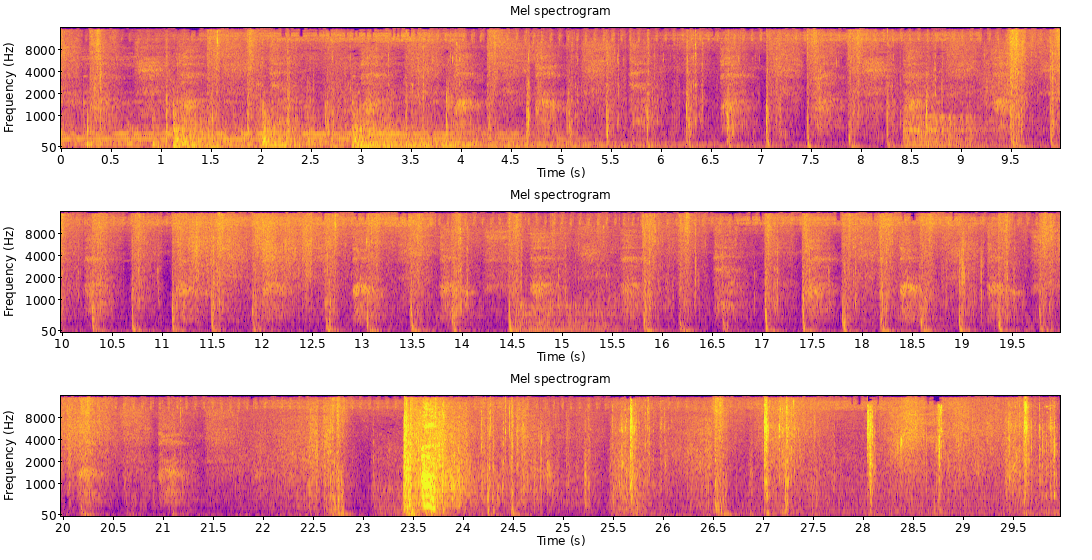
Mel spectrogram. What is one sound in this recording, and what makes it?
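Footsteps tread steadily over dirt and grass.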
